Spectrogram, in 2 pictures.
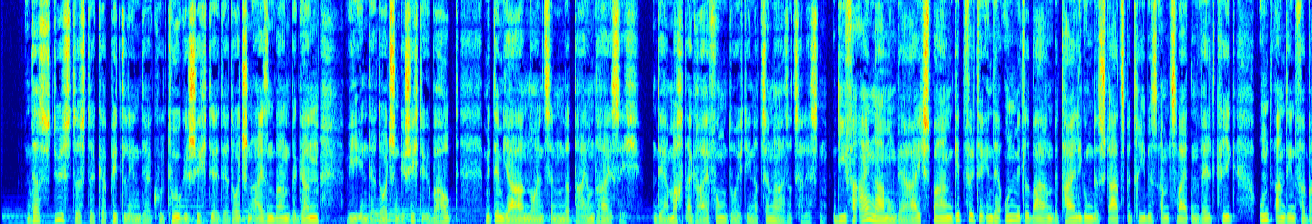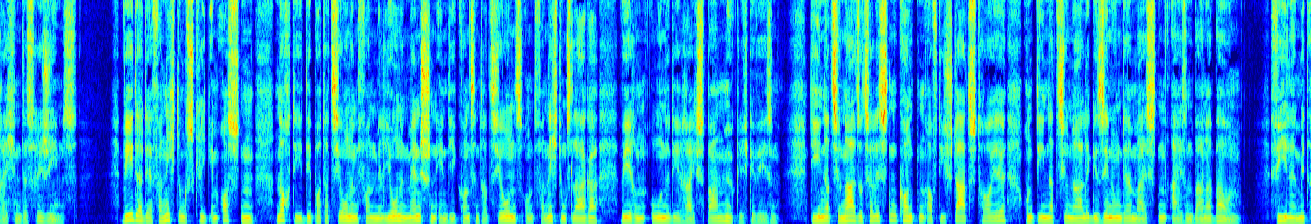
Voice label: Neutral

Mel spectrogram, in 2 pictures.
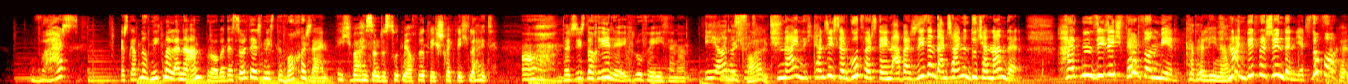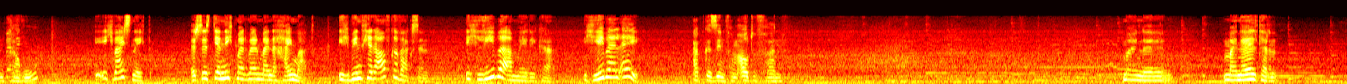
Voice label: Akzent Spanisch

